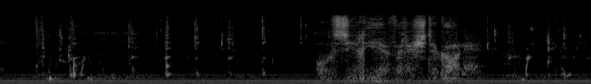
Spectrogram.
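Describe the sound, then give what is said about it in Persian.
Water sloshes inside a clay jug in one brief, noisy swirl partway through, set against a quiet room with faint ticking and soft whispery background. “نگاه کن این کوزه رو میبینی؟ صداش رو میشتوی”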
